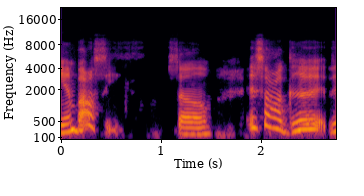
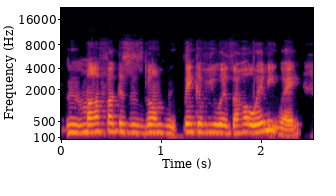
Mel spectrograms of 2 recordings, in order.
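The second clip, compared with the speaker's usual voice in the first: ordinary talk, nothing marked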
